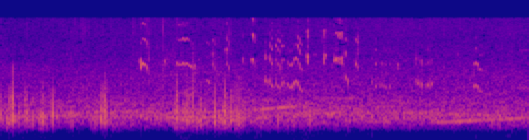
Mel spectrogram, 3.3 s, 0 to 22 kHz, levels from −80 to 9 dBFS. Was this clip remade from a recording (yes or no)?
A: no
